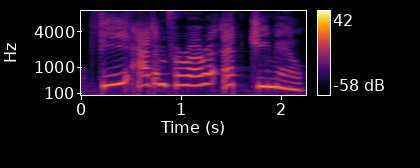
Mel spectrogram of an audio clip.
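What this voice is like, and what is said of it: Imitates another person's voice. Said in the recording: “Honey, do you have a cold? ... doing a stupid impression of me”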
